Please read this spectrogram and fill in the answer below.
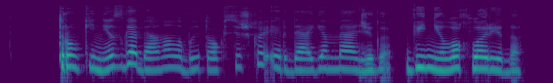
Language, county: Lithuanian, Vilnius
